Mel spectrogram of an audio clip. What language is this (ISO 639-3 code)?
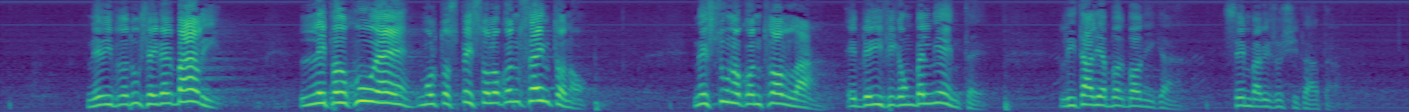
ita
